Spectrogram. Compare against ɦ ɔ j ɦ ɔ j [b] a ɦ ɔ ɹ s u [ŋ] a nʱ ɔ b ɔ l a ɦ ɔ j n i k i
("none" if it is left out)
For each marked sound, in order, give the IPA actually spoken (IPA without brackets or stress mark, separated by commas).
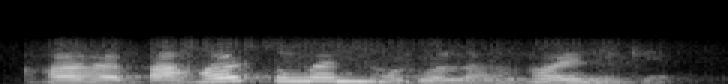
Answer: b, ŋ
